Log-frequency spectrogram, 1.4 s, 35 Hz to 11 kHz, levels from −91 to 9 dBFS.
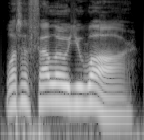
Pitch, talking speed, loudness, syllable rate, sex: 140 Hz, 210 wpm, -14 LUFS, 5.4 syllables/s, male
